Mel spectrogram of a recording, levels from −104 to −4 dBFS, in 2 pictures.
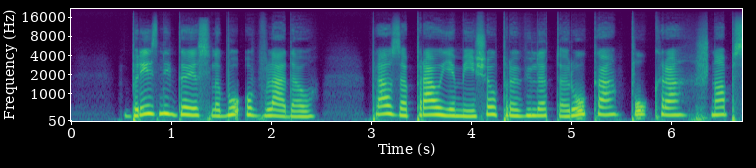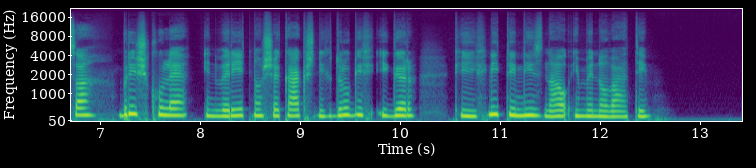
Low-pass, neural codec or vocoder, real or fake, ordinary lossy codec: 19.8 kHz; autoencoder, 48 kHz, 32 numbers a frame, DAC-VAE, trained on Japanese speech; fake; none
